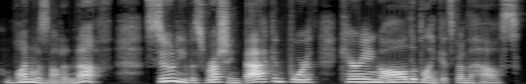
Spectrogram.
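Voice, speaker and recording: A woman reading a children's picture book aloud, with animated emphasis on key words. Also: medium pitch, normal speed. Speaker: storybook reader.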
